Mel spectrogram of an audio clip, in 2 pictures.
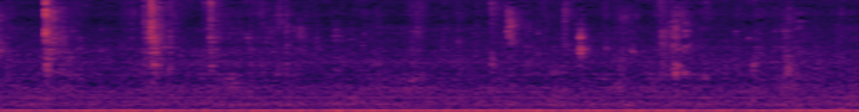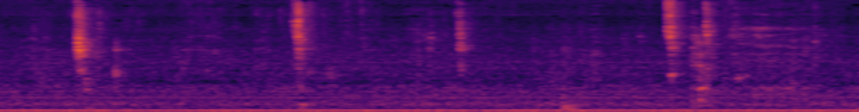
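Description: Close-up mukbang eating sounds: wet chewing and lip and finger smacks as pork knuckle meat is eaten by hand, heard as scattered short, sharp clicks over a steady low hum.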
